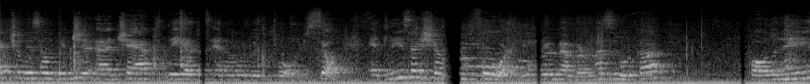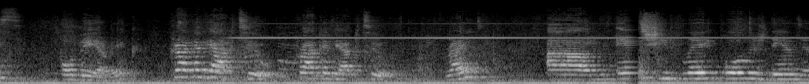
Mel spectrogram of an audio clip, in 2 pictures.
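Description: At 1.99 to 2.07 s, a burst of packet loss hits. About 48 ms of held, fading sound covers the hole, and some 40 ms of audio is skipped.

From 4.44 to 4.63 s, a buzz or hiss trails on for about 153 ms, then about 30 ms of silence. This is likely a long network dropout, losing about 160 ms.

Short concealed packet loss follows at 5.36 to 5.43 s and 7.40 to 7.47 s. Each is a brief smear of about 40 ms, with 40 ms gone.

From 10.3 s to the end, a thin whistle at one pitch near 3.4 kHz sits well below the sound and swells and fades slowly. Likely cause: a feedback whistle.

At 14.36 to 14.51 s, a longer burst of packet loss holds and fades for 120 ms, skipping 120 ms.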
